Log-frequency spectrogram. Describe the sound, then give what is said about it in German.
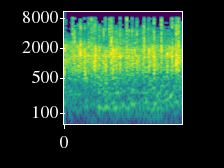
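Applause in a parliamentary chamber as a member begins a speech, a fairly soft but dense and steady patter of many hands clapping without a break. “Ja, der Beifall geht alles von der Zeit ab.”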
